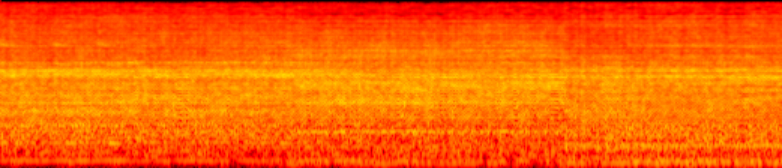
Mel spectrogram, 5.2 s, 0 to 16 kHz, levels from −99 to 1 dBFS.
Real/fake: fake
